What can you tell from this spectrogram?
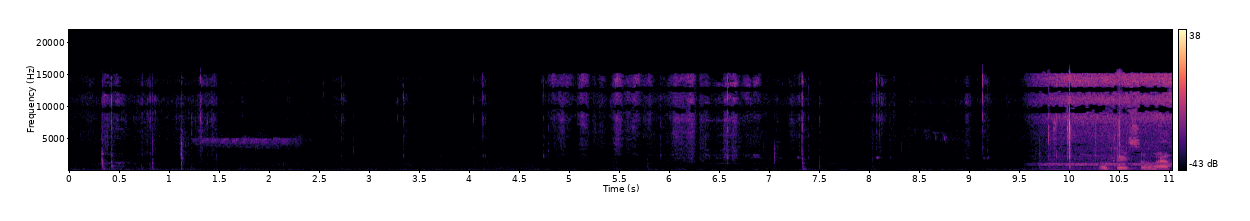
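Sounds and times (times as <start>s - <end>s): small clicks: 8.9s - 10.7s.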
